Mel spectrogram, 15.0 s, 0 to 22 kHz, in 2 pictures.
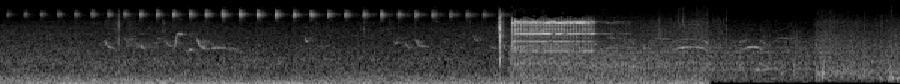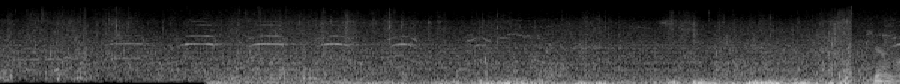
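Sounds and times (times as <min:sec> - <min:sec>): wind rumbling on microphone: 0:09.2 - 0:15.0.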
